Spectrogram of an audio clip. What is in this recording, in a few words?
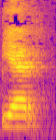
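"piar", Spanish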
